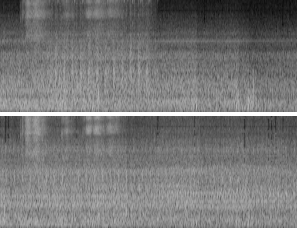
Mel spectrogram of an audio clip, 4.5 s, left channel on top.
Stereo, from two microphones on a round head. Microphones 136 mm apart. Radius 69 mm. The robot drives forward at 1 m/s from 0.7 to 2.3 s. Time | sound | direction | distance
0.3 | writing | 45° right (ahead or behind) | 2.5 m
